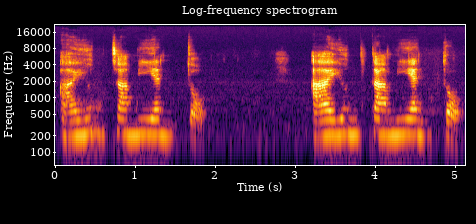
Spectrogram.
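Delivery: slow, each syllable clear; drawn-out dictation word. Shown as a demonstration. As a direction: dictate it slowly to the class. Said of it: "dictation, slowed down".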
